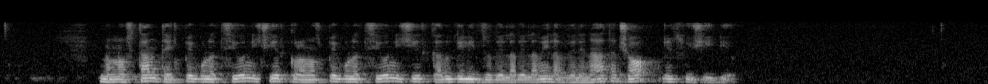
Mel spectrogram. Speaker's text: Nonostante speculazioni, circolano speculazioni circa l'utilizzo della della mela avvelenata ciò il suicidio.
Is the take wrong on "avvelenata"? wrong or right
right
